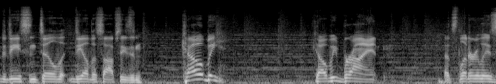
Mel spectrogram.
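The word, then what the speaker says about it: Coby Bryant: going to get a decent deal this offseason, Kobe Bryant. That's literally his name. It's spelled C-O-B-Y, though.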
